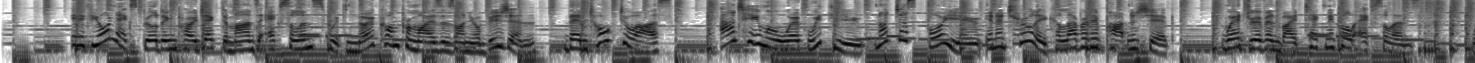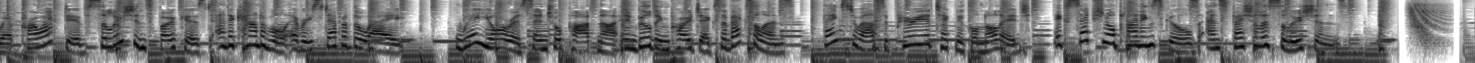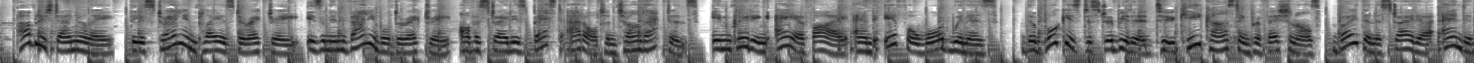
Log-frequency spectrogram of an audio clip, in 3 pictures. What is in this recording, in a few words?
on hold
